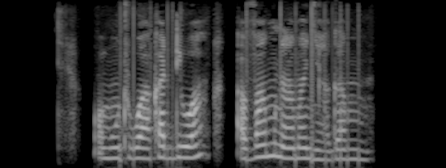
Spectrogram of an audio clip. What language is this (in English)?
Ganda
